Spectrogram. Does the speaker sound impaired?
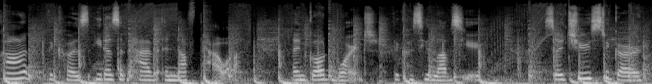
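No.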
